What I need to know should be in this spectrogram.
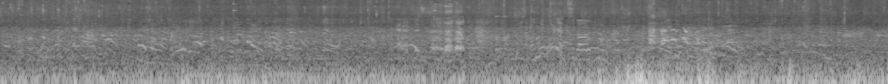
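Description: People chatter in the distance outdoors.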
